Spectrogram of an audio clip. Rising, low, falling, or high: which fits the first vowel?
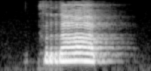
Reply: falling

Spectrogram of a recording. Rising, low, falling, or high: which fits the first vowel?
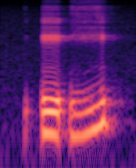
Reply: low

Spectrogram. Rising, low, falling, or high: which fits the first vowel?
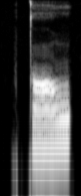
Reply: rising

